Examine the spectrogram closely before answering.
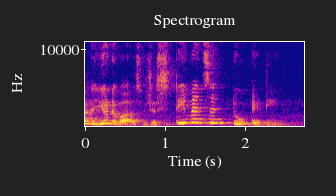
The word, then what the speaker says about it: Stephenson 2-18: We are talking about the largest discovered star in the universe, which is Stephenson 218. Pronounced as Stephenson 2-18, and it's located in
